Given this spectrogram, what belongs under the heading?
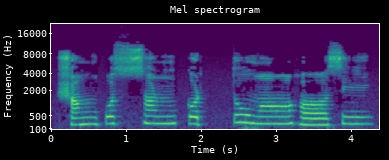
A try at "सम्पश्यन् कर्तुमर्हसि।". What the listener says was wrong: ওখানে একটা ভয়ের উপরে একটা রেফ আছে দেখুন, মারহাসি কর্তুমর্হসি।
